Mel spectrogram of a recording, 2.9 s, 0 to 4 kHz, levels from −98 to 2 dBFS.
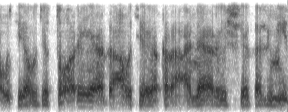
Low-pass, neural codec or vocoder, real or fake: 3.6 kHz; vocoder, 22.05 kHz, 80 mel bands, HiFi-GAN; fake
